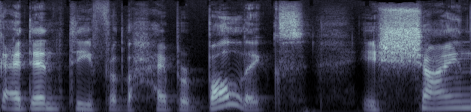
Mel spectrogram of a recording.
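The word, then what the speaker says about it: sinh: of the angle and hyperbolic sign pronounced shine is the y-coordinate then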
